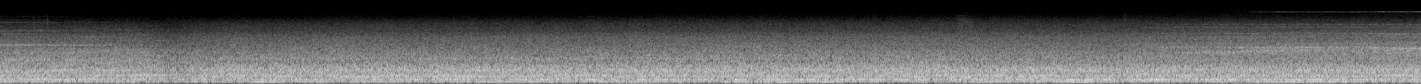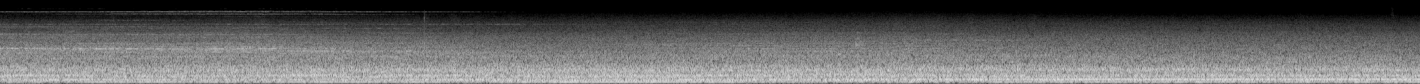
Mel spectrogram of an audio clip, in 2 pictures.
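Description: Eurostar Class 373 electric train running with a steady low hum and rumble from its traction equipment, growing slightly louder toward the end, with a faint high whine about halfway through.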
